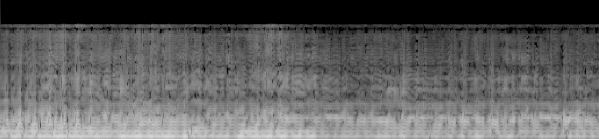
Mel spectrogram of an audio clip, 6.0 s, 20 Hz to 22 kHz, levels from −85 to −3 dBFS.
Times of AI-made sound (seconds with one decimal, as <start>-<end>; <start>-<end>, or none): 0.0-6.0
